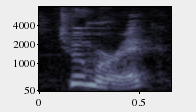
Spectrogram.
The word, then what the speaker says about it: turmeric: Now, its common name is pronounced a bunch of different ways, but I pulled the pronunciation key and verified how you're supposed to pronounce it. Turmeric. Sometimes pronounced turmeric or turmeric.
